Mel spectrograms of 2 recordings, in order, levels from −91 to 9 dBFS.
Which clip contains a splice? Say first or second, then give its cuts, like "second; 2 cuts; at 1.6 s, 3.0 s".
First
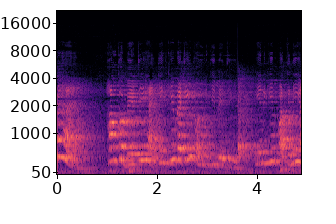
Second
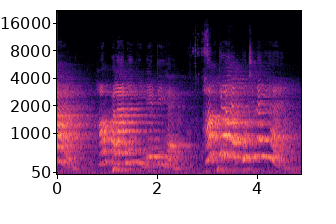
first; 1 cut; at 3.8 s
